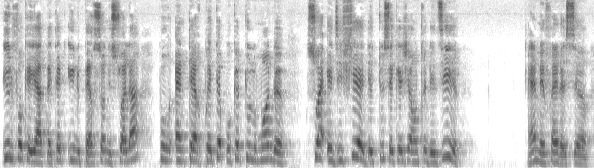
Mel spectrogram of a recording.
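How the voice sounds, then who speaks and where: Woman preacher, second-language speaker, higher pitch, mellow voice, informal sermon. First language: another mother tongue. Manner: repeats "mes frères et sœurs" and "hein" often; slows down for scripture reading.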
